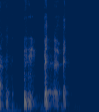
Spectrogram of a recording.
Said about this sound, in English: How are you doing over there? You sneezing?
